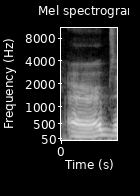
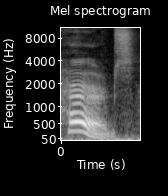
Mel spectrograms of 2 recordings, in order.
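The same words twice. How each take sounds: First: "herbs" with a silent H; American pronunciation. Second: "herbs" with the H sounded; British pronunciation. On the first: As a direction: say "herbs" as "erbs". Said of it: "you say herbs". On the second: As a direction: breathe out a clear H at the start of "herbs". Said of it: "there's a freaking H in it". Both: Shown as a demonstration.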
